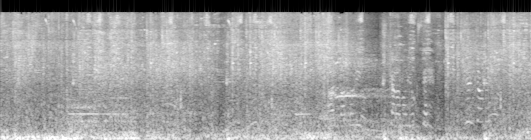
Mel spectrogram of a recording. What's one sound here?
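Blades strike with sharp metallic hits.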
